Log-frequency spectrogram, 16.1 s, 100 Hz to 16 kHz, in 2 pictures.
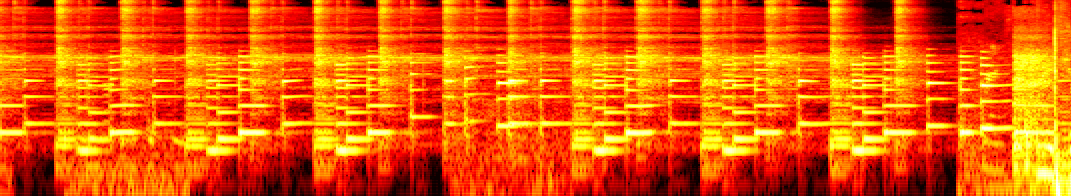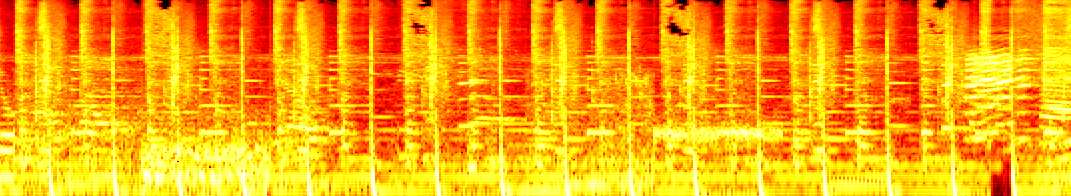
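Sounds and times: upbeat instrumental music: 0:00.0 - 0:16.0
music with heavy bass: 0:08.0 - 0:16.0.

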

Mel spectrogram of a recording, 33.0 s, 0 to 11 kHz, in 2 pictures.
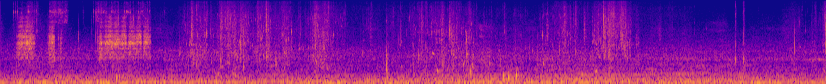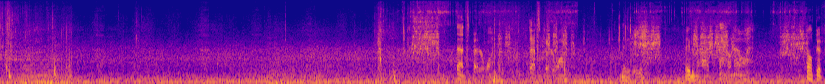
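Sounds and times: wind and water rumble: 0:00.0 - 0:33.0
fishing reel cranking: 0:00.2 - 0:03.2, 0:24.1 - 0:32.7.

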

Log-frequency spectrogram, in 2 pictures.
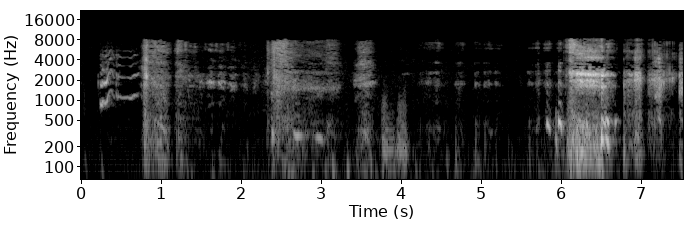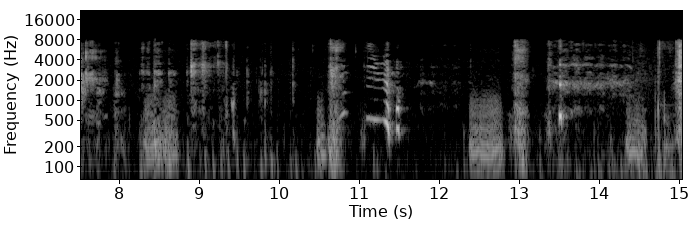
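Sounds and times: breathy wheezing laughter: 0:00.8 - 0:09.6.

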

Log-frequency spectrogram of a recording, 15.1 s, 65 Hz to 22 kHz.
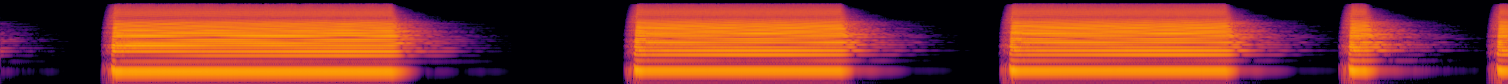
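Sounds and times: train air horn blasts: 0:06.3 - 0:08.7, 0:10.0 - 0:12.6, 0:13.4 - 0:14.2.

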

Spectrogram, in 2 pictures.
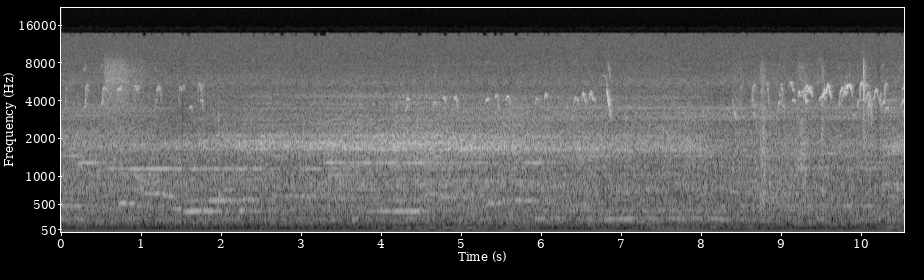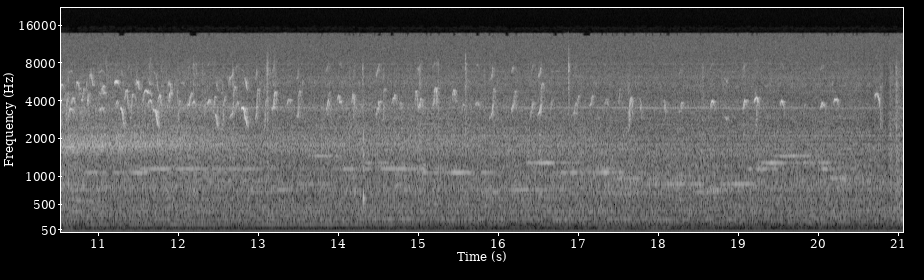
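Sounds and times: chicks peeping: 0:00.0 - 0:21.0
steady mechanical hum: 0:00.0 - 0:21.0.

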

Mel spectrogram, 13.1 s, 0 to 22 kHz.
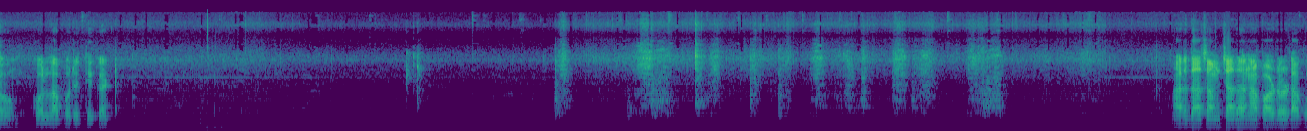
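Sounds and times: spoon scraping frying pan: 0:05.5 - 0:10.2.

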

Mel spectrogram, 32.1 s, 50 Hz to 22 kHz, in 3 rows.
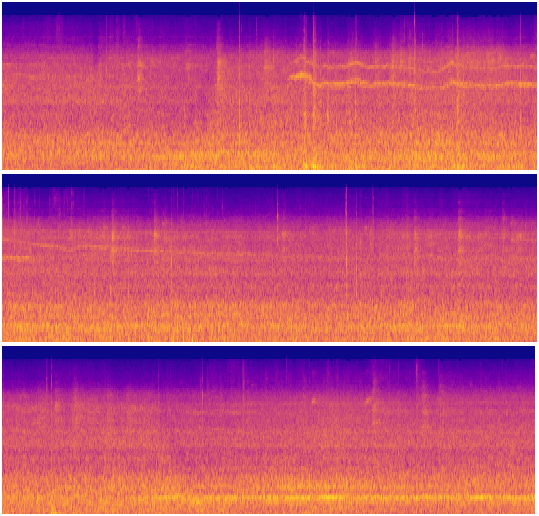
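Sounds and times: train wheels rumbling on rails: 0:00.0 - 0:32.0
wheels squealing: 0:03.8 - 0:16.0.

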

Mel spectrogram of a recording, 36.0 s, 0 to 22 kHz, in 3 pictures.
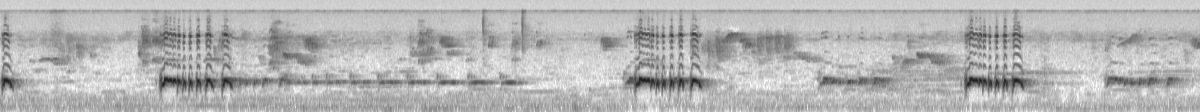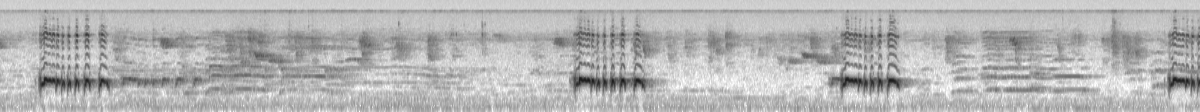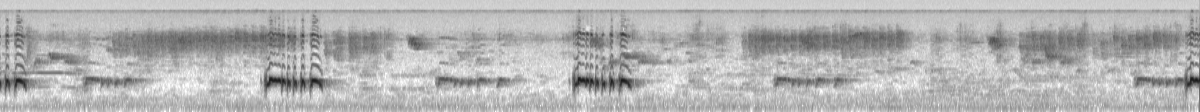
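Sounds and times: dove cooing: 0:00.0 - 0:00.4, 0:01.4 - 0:05.3, 0:06.2 - 0:07.2, 0:08.2 - 0:16.5, 0:17.7 - 0:18.6, 0:20.3 - 0:21.2, 0:23.5 - 0:25.4, 0:26.6 - 0:30.6, 0:35.4 - 0:36.0.

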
